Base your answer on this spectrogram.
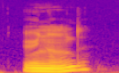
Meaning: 1. wave 2. water, especially calm water
- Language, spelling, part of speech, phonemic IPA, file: French, onde, noun, /ɔ̃d/, Fr-onde.ogg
